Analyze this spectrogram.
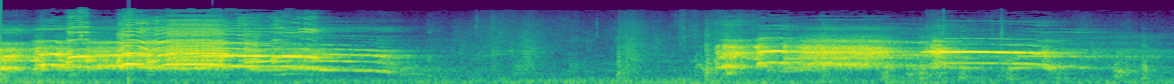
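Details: Sunbathing rooster delivering two strong crows about three seconds apart. Each crow is a rough, harmonic, drawn-out cry that slides downward at its close, with near silence in between.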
